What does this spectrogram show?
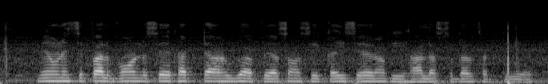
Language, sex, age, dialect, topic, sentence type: Hindi, male, 60-100, Awadhi Bundeli, banking, statement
